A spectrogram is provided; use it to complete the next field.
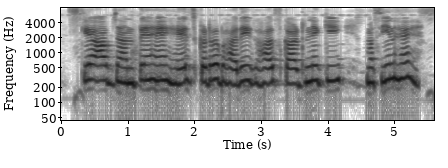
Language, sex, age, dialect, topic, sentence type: Hindi, female, 18-24, Awadhi Bundeli, agriculture, statement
